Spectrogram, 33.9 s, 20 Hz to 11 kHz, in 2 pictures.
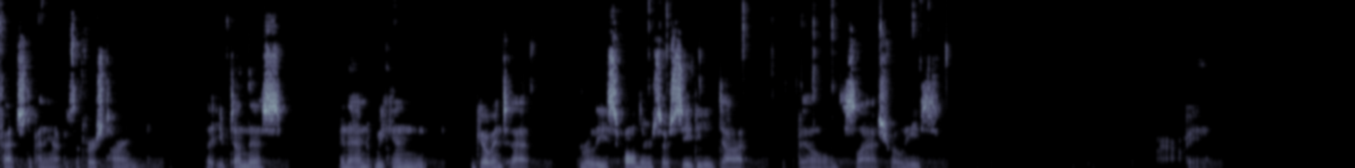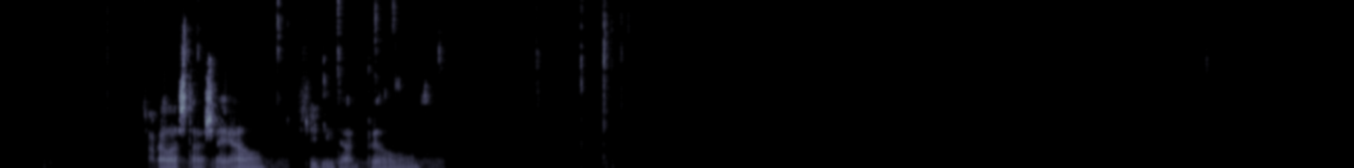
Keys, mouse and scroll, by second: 5.9-6.5 typing, 7.7-11.9 typing, 13.6-14.3 typing, 16.9-18.6 typing, 19.3 Return, 20.0-22.2 typing, 22.2 Return, 22.9 Tab, 23.2-27.7 typing, 31.9 Return.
